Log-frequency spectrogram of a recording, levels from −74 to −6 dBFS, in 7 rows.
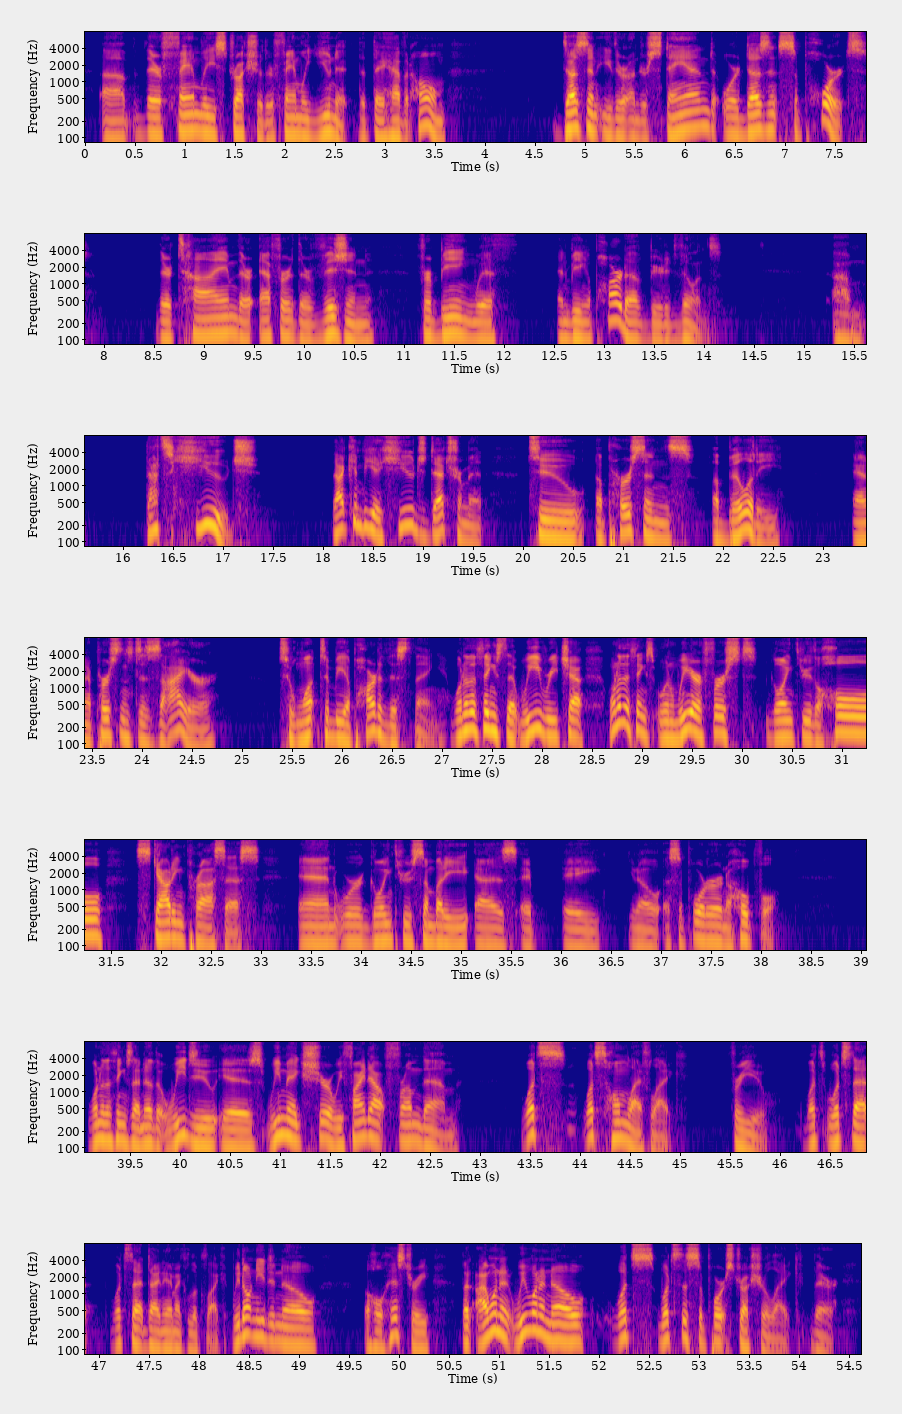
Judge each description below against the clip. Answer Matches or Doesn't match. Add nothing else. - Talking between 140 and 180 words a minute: Matches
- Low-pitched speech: Matches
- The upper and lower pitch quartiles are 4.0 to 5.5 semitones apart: Matches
